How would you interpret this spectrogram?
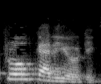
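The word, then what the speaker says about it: prokaryotic: আর এইটার উচ্চারণটা হবে প্রোকারিওটিক সেল।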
